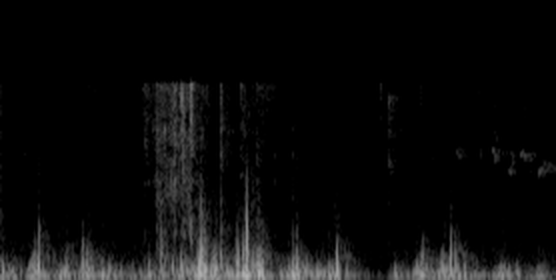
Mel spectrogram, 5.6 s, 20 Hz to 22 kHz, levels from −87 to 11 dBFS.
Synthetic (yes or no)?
no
